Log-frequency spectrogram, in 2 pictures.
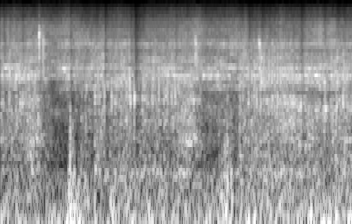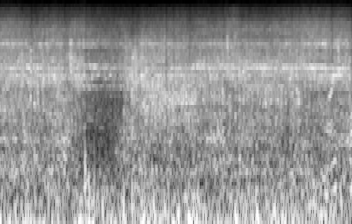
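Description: Mountain bike (Propain Tyee) ridden fast down a dirt trail: tyres rolling on packed dirt, wind rushing over the microphone, and rattles and knocks from the bike over bumps, with a few brief lulls.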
